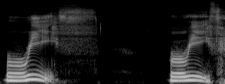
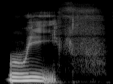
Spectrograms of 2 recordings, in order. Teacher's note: Round your lips both for the W and the R.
